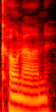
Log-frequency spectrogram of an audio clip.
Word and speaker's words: Konnan: I think it's pronounced Conan. Conan. It's spelled Konnan, so it doesn't. There's no on in there really.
